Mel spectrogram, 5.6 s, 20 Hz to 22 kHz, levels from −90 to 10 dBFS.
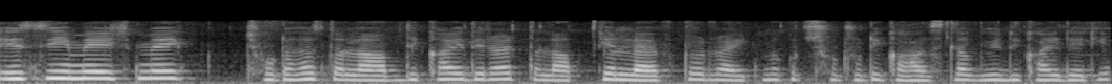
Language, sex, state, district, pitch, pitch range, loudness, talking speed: Hindi, female, Chhattisgarh, Korba, 250 Hz, 230-270 Hz, -15 LUFS, 270 wpm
